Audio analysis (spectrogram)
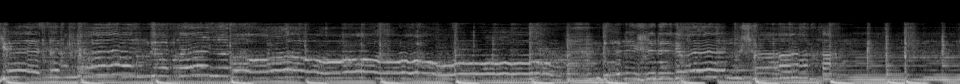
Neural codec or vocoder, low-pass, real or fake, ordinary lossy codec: codec, 44.1 kHz, 2.6 kbps, SNAC; 7.2 kHz; fake; none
